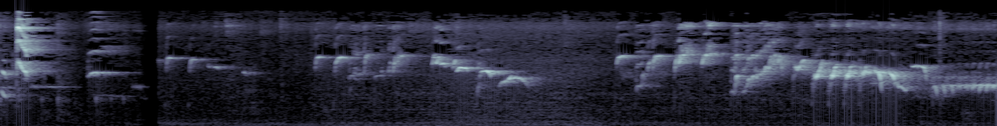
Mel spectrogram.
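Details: Borneo-type white-rumped shama singing to stir up other shamas: scattered short whistles building into cascades of descending chirps, softer and more spaced than a full song.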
